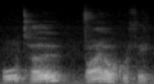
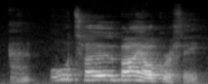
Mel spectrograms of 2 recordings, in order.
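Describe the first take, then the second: First: Slow repeat. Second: Autobiography drawn out slowly syllable by syllable, higher and louder; slow, careful word. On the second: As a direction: spell out autobiography slowly for children. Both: Shown as a demonstration. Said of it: "That's a long word, isn't it?".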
